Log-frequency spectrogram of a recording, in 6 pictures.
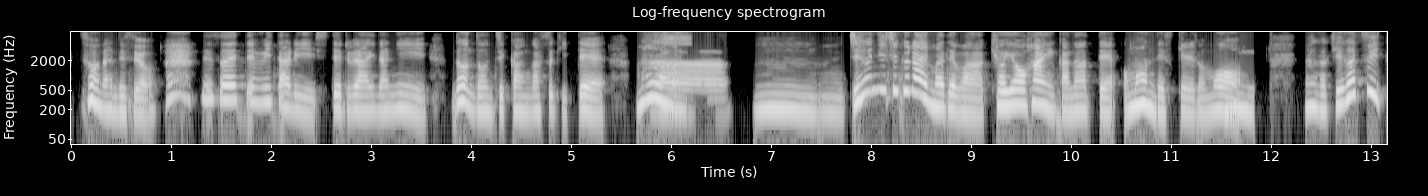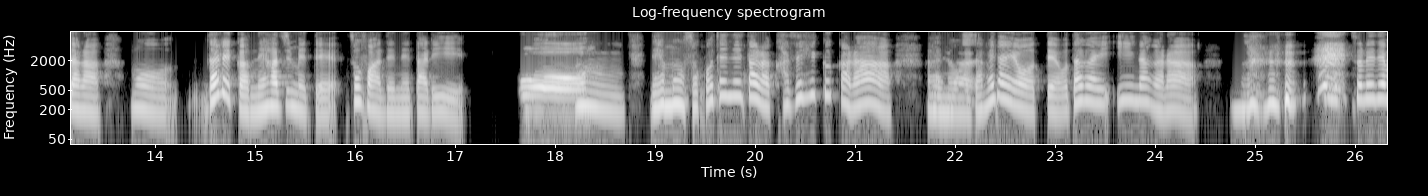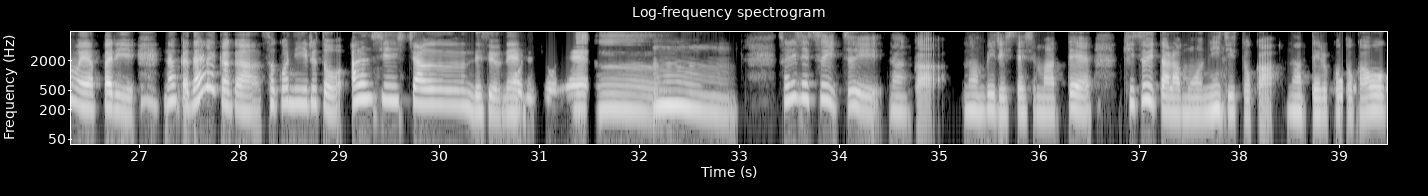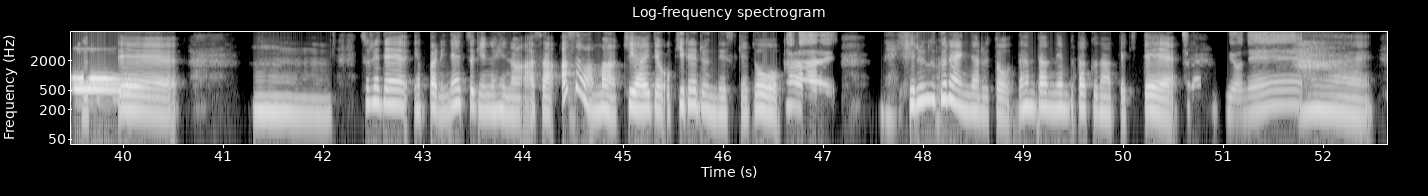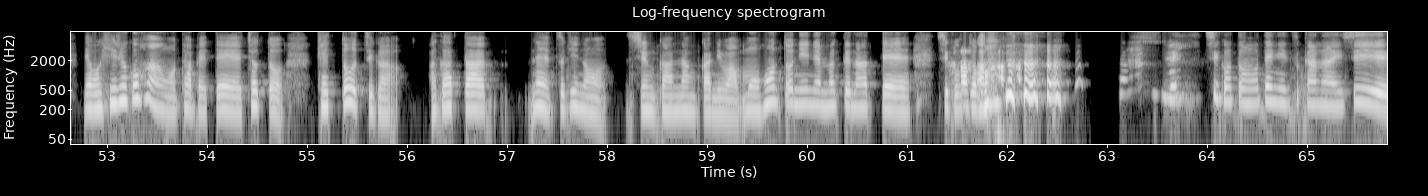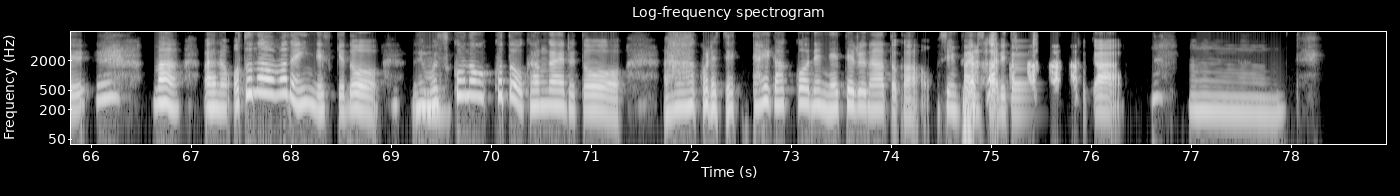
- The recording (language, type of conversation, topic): Japanese, advice, 休日に生活リズムが乱れて月曜がつらい
- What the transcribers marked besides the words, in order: chuckle; tapping; laugh; chuckle; unintelligible speech; other background noise; laugh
